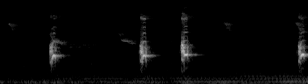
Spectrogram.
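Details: Yellow-vented bulbul played as a lure to get other bulbuls singing quickly: four short, loud, bubbly chirped notes at uneven intervals over about three seconds, with faint thin whistles between them in an otherwise quiet background.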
